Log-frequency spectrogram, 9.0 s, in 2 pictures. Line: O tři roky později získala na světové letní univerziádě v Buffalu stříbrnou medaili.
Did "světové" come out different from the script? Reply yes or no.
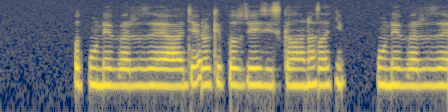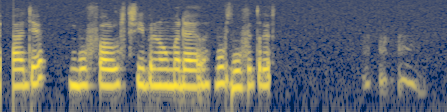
yes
